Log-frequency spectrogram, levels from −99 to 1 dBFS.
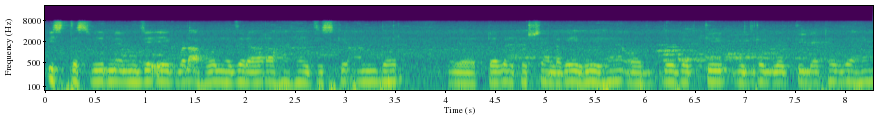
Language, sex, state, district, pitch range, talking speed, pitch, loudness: Hindi, male, Rajasthan, Bikaner, 135-145 Hz, 195 wpm, 140 Hz, -19 LUFS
